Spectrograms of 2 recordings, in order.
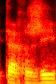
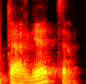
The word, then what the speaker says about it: target: le modèle tard j'ai ça s'écrit target comment comme en anglais donc on peut le prononcé tard j'ai parce qu'il est français mais ou target et vous voyez que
